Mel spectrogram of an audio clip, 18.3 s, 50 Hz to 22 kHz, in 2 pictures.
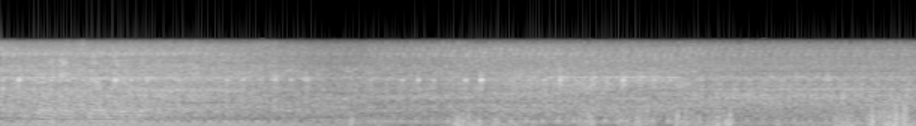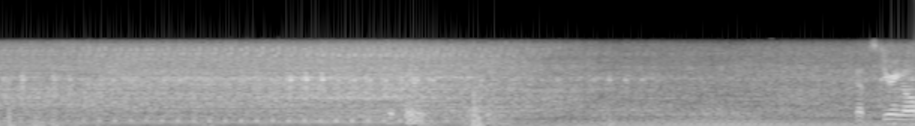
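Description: A Mazda B2600i turbo diesel pickup engine idles on its first run after a head gasket replacement, giving a continuous rattly, knocking chug heard close and fairly loud, with faint voices underneath.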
